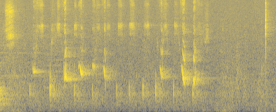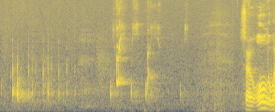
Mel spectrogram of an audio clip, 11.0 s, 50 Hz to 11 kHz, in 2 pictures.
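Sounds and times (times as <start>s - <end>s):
marker squeaking on whiteboard: 0.6s - 4.3s, 5.8s - 6.8s, 7.7s - 9.4s.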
